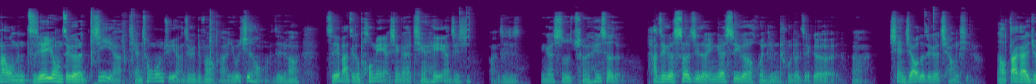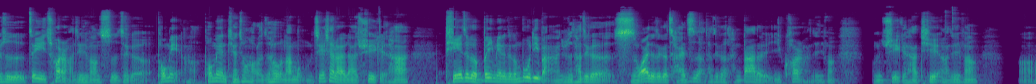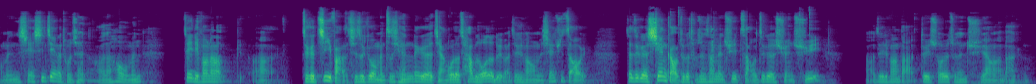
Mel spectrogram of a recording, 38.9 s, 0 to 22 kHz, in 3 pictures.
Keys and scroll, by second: 1.1 g, 2.6 g, 28.2 v, 34.9 w.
